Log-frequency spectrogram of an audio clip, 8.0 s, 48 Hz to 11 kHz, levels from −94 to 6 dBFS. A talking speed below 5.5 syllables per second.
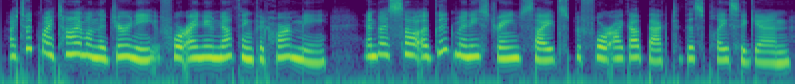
Yes: 5.3 syllables/s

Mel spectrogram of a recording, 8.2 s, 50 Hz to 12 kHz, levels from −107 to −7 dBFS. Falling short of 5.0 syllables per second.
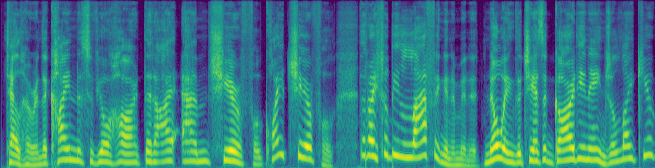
No: 5.4 syllables/s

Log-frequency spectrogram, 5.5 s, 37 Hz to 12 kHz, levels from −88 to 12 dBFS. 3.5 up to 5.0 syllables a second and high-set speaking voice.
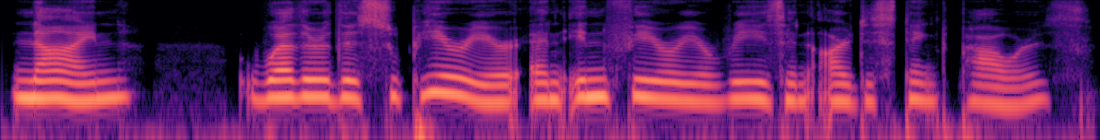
Yes: 4.5 syllables/s; high, 205 Hz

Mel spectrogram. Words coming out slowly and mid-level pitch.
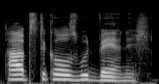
No: slow, 115 wpm; high, 200 Hz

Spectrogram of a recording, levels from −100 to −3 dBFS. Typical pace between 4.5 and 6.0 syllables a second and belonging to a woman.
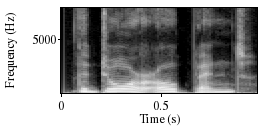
Yes: 5.4 syllables/s; female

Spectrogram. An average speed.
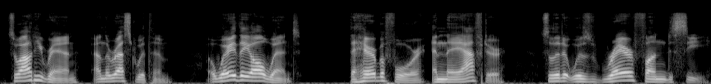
No: fast, 220 wpm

